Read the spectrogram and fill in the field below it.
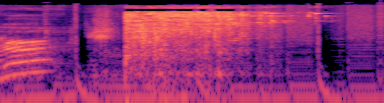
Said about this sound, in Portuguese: A sua pancada é forte o suficiente para rachar, trincar o resto do vidro e fazer com que ele caia no chão, dando acesso ao ambiente onde Anton está.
